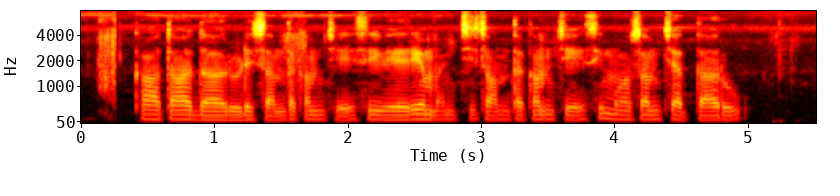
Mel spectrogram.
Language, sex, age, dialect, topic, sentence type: Telugu, male, 18-24, Southern, banking, statement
